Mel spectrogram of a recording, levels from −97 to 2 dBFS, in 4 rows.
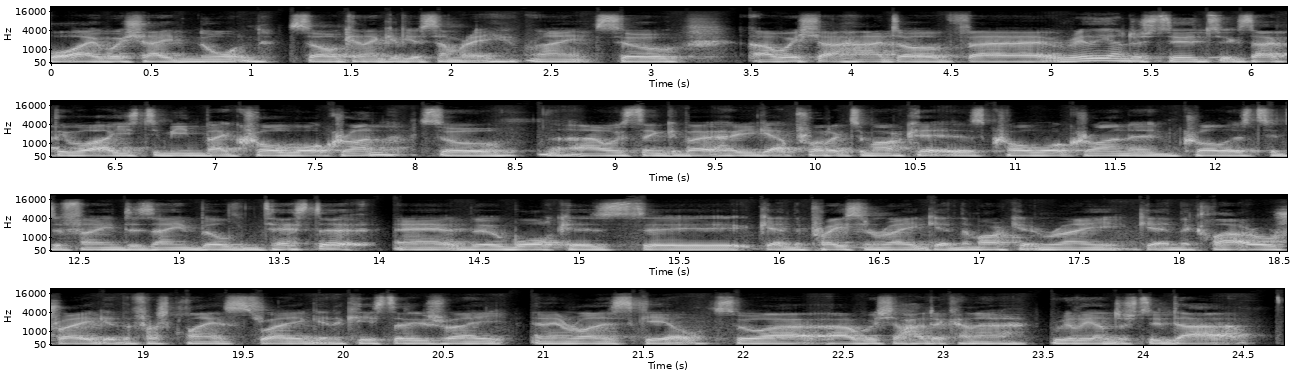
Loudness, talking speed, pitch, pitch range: -20 LUFS, 250 wpm, 115 Hz, 110-120 Hz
